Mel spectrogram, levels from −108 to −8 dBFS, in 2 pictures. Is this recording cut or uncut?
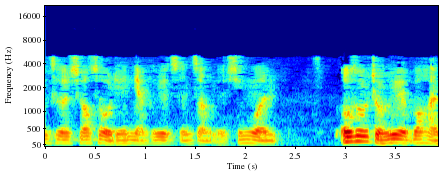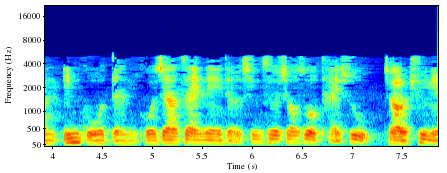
cut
